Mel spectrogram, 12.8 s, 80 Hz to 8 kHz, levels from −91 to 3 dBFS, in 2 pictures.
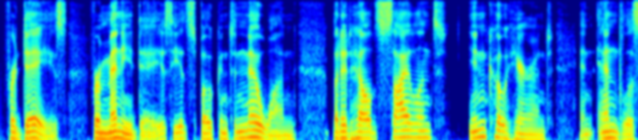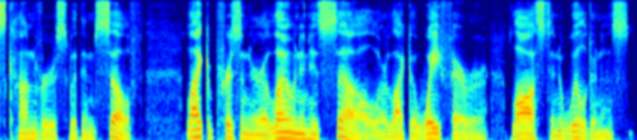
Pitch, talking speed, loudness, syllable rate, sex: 110 Hz, 170 wpm, -23 LUFS, 5.0 syllables/s, male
